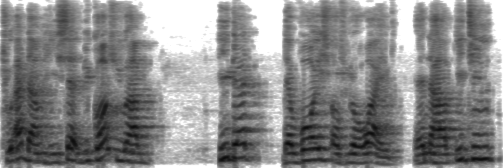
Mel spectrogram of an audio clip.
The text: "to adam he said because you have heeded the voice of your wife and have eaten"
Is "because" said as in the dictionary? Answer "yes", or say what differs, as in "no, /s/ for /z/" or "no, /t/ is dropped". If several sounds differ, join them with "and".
no, /s/ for /z/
